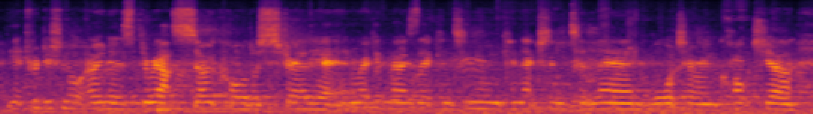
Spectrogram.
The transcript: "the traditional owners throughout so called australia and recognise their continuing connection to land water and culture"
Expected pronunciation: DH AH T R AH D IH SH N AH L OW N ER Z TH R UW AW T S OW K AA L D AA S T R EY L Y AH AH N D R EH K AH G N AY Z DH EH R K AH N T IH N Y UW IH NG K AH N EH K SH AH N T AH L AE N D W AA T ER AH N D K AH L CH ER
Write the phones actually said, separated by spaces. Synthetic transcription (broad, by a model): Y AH T R AH D IH SH N AH L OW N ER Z TH R UW AW T S OW K AA L D AA S T R EY L Y AH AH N R EH K AH G N AY Z DH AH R K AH N T IH N Y UW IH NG K AH N EH K SH AH N T AH L AE N D W AA T ER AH N K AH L CH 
